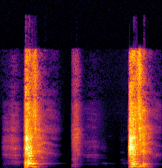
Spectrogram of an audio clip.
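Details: Person with a cold, with fever and headache also tagged, gives two loud explosive sneezes, each after a short in-breath, with a small sniff between them; repeated sneezing.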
